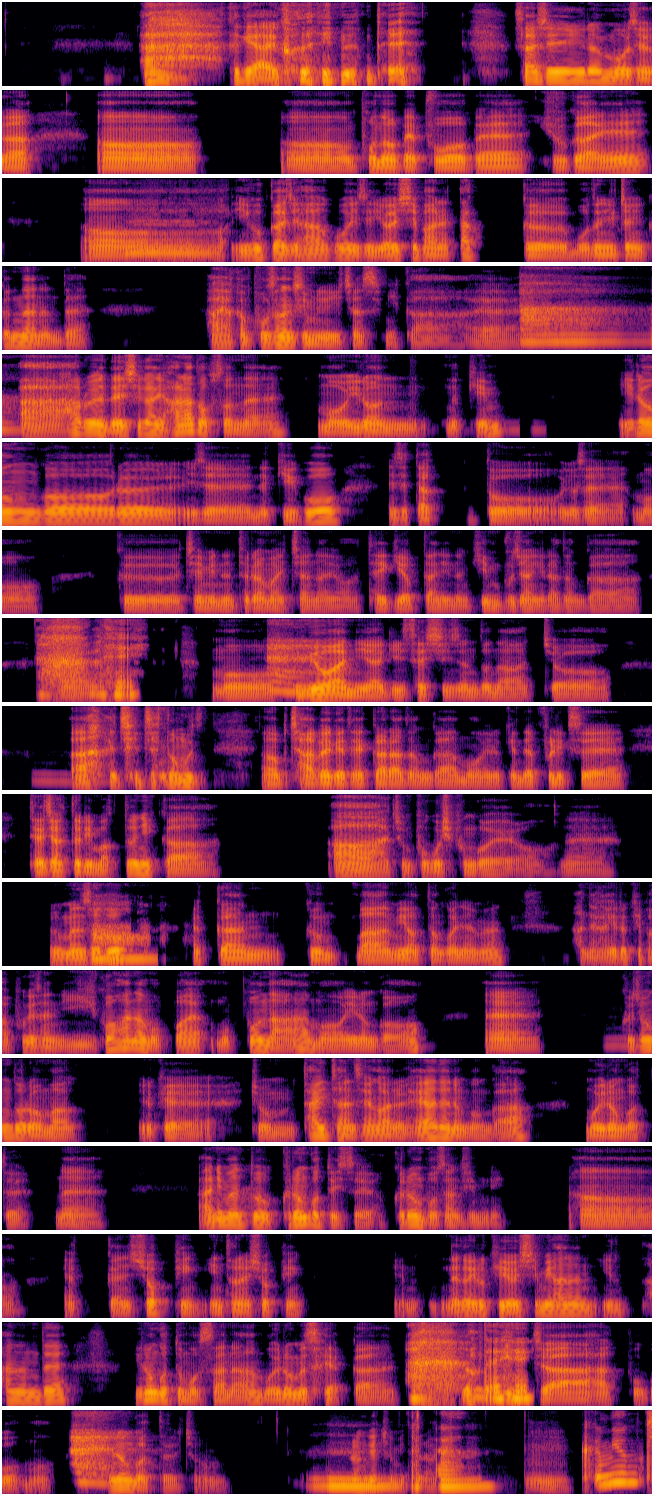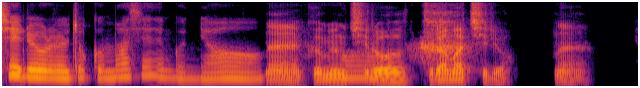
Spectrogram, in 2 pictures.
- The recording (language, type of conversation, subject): Korean, advice, 규칙적인 수면 습관을 지키지 못해서 낮에 계속 피곤한데 어떻게 하면 좋을까요?
- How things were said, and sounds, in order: tapping; sigh; laughing while speaking: "알고는 있는데"; laugh; laugh; laughing while speaking: "아 네"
